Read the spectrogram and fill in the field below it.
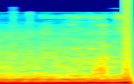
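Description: A Dodge Hellcat engine answers a light throttle press with a deep, loud, continuous low rumble heard close up and alone, holding steady through the short moment.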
